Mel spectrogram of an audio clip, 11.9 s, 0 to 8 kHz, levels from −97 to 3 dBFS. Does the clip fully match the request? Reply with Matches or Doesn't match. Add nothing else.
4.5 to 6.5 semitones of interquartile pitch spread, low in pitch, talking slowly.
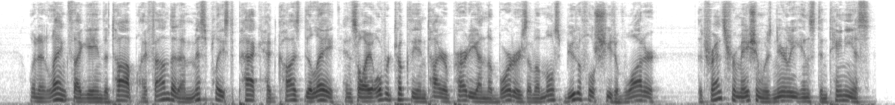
Doesn't match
